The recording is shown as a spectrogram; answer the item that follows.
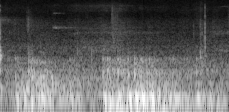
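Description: Microphone handling noise: low rumbling and bumping in two swells, starting with a sharp knock.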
